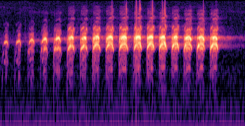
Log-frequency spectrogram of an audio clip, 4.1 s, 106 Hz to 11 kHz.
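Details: Osprey female delivering fish to her chick at a nest in Kurzeme, Latvia, on 31 August 2024, live nest camera. A rapid run of about sixteen short whistled chirps that swell in loudness, then stop abruptly.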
